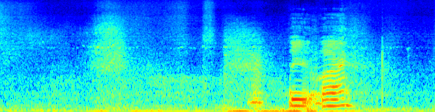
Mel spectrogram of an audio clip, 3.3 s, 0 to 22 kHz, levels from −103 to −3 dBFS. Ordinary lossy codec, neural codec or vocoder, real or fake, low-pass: none; codec, 44.1 kHz, 1.7 kbps, Pupu-Codec; fake; none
